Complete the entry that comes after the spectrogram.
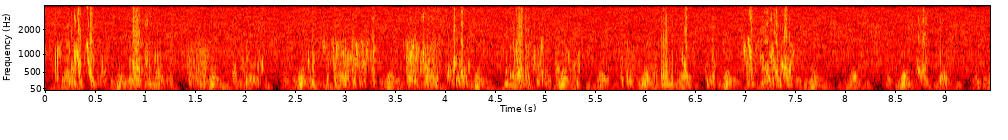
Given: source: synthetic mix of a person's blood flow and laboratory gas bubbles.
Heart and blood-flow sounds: Doppler ultrasound of blood flow; precordium
0.07-0.61 s: bubbles
0.82-1.29 s: bubbles
1.41-1.65 s: bubbles
1.81-2.22 s: bubbles
2.60-3.32 s: bubbles
3.58-3.96 s: bubbles
4.00-4.28 s: bubbles
4.58-5.04 s: bubbles
5.09-5.38 s: bubbles
5.75-5.92 s: bubbles
6.00-6.48 s: bubbles
6.58-6.71 s: bubbles
6.96-7.53 s: bubbles
8.71-8.86 s: bubbles
8.92-9.06 s: bubbles
From the record:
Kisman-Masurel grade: 232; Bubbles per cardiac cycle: several, 3 to 8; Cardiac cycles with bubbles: 50 to 99%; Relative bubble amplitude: moderate (0.250 to 0.450); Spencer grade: 3 (all of the cardiac periods contain showers or single bubble signals, but not dominating or overriding the cardiac motion signals); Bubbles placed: only in the low amplitude regions of the cardiac cycle

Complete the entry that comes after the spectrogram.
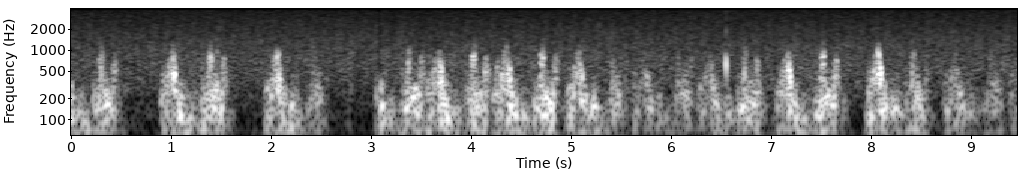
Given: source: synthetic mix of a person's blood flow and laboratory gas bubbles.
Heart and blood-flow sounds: Doppler ultrasound of blood flow; precordium
1.42-1.50 s: bubbles
6.52-6.59 s: bubbles
From the record:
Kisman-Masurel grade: 123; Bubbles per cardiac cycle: 1 to 2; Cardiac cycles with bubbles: 10 to 50%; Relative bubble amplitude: loud (0.450 to 0.775); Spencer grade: 2 (many but less than half of the cardiac periods contain bubble signals, singularly or in groups); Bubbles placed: anywhere in the cardiac cycle

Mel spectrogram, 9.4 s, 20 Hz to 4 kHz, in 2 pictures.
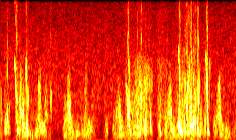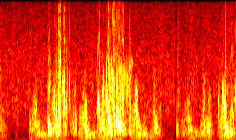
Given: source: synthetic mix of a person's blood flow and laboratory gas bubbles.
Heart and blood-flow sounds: Doppler ultrasound of blood flow; precordium
0.07-0.22 s: bubbles
0.26-0.60 s: bubbles
0.98-1.04 s: bubbles
2.48-3.05 s: bubbles
3.13-3.34 s: bubbles
3.50-4.21 s: bubbles
5.64-6.26 s: bubbles
6.62-7.37 s: bubbles
9.07-9.44 s: bubbles
From the record:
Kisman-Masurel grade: 333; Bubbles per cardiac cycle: rolling drumbeat, 9 or more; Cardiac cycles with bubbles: 50 to 99%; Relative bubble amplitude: loud (0.450 to 0.775); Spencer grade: 3 (all of the cardiac periods contain showers or single bubble signals, but not dominating or overriding the cardiac motion signals); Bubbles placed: only in the low amplitude regions of the cardiac cycle

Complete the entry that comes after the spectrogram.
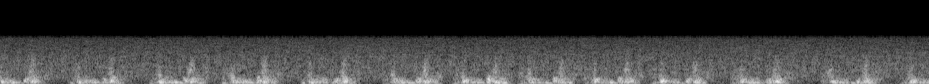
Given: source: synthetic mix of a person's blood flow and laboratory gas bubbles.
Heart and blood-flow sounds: Doppler ultrasound of blood flow; precordium
no bubbles
From the record:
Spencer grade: 0 (complete lack of bubble signals)

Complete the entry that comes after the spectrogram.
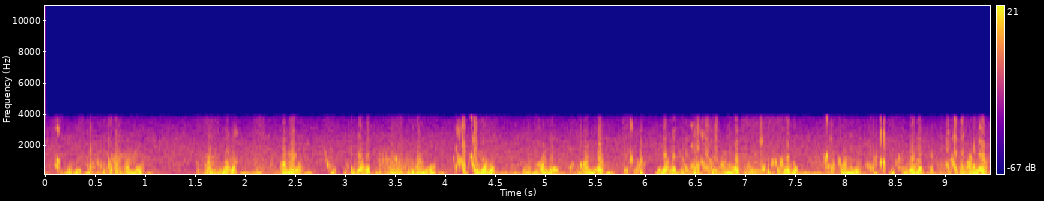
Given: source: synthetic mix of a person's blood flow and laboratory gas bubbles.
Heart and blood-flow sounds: Doppler ultrasound of blood flow; precordium
0.07-0.17 s: bubbles
0.30-0.93 s: bubbles
1.50-1.75 s: bubbles
1.81-1.93 s: bubbles
2.08-2.19 s: bubbles
2.33-2.55 s: bubbles
2.77-2.94 s: bubbles
2.98-3.10 s: bubbles
3.31-3.80 s: bubbles
4.05-4.54 s: bubbles
4.75-4.96 s: bubbles
5.03-5.12 s: bubbles
5.23-5.28 s: bubbles
5.31-5.40 s: bubbles
5.77-6.01 s: bubbles
6.17-6.79 s: bubbles
6.96-7.45 s: bubbles
7.72-8.08 s: bubbles
8.20-8.60 s: bubbles
8.83-8.89 s: bubbles
8.94-9.41 s: bubbles
From the record:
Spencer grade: 3 (all of the cardiac periods contain showers or single bubble signals, but not dominating or overriding the cardiac motion signals); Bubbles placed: anywhere in the cardiac cycle

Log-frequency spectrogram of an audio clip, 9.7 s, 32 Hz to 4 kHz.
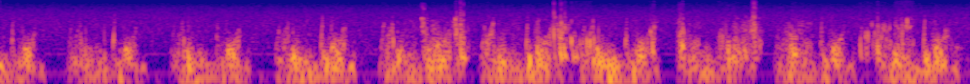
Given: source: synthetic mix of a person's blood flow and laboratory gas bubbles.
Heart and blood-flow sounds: Doppler ultrasound of blood flow; precordium
4.20-4.69 s: bubbles
4.84-4.92 s: bubbles
5.51-5.95 s: bubbles
6.48-6.61 s: bubbles
6.76-7.01 s: bubbles
7.17-7.64 s: bubbles
7.88-8.13 s: bubbles
8.57-8.87 s: bubbles
8.94-9.14 s: bubbles
From the record:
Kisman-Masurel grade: 223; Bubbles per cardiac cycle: several, 3 to 8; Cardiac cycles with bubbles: 10 to 50%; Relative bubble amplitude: loud (0.450 to 0.775); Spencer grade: 2 (many but less than half of the cardiac periods contain bubble signals, singularly or in groups); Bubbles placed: only in the low amplitude regions of the cardiac cycle

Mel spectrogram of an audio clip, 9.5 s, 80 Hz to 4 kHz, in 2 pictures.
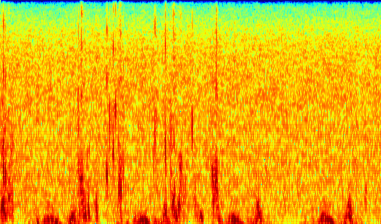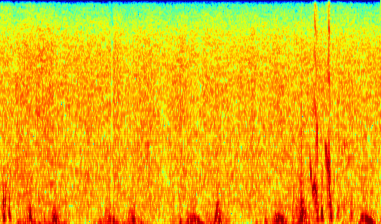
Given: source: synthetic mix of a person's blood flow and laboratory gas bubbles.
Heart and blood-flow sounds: Doppler ultrasound of blood flow; precordium
0.00-0.19 s: bubbles
0.95-1.25 s: bubbles
1.30-1.56 s: bubbles
1.90-1.99 s: bubbles
2.03-2.33 s: bubbles
2.38-2.56 s: bubbles
2.62-2.78 s: bubbles
4.33-4.43 s: bubbles
4.54-4.60 s: bubbles
4.76-4.92 s: bubbles
5.09-5.20 s: bubbles
8.38-9.19 s: bubbles
From the record:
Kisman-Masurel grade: 233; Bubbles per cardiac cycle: several, 3 to 8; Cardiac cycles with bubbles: 50 to 99%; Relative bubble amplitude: loud (0.450 to 0.775); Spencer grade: 3 (all of the cardiac periods contain showers or single bubble signals, but not dominating or overriding the cardiac motion signals); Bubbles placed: only in the low amplitude regions of the cardiac cycle

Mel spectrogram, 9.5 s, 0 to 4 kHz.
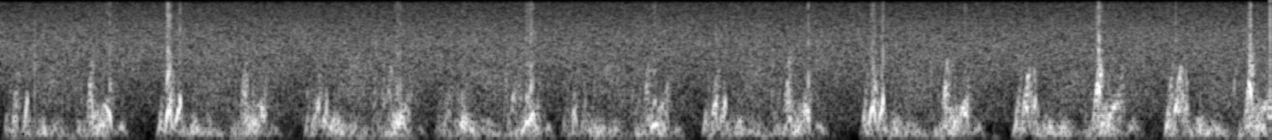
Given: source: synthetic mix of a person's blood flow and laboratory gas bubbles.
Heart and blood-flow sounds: Doppler ultrasound of blood flow; precordium
no bubbles
From the record:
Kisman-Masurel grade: 000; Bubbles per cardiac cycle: 0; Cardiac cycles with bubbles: 0%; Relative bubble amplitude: no bubbles discernible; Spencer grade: 0 (complete lack of bubble signals)

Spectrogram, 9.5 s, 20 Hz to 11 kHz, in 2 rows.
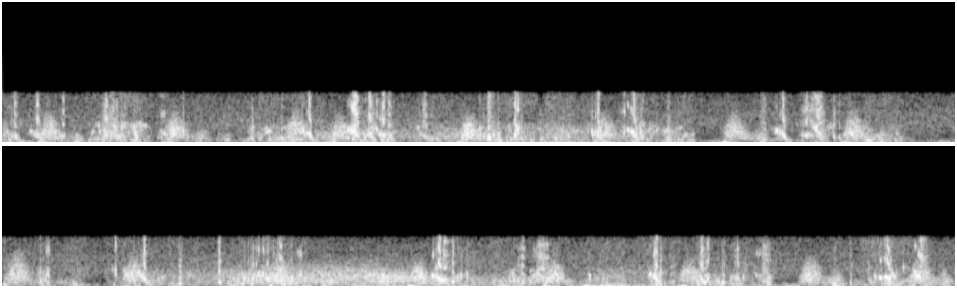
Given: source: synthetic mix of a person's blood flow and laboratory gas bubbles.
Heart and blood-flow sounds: Doppler ultrasound of blood flow; subclavian vein
0.00-0.36 s: bubbles
0.42-0.94 s: bubbles
1.10-1.61 s: bubbles
1.68-2.27 s: bubbles
2.31-2.85 s: bubbles
2.91-3.04 s: bubbles
3.08-3.48 s: bubbles
3.78-4.51 s: bubbles
4.74-4.83 s: bubbles
4.91-5.04 s: bubbles
5.09-5.20 s: bubbles
5.27-5.67 s: bubbles
5.82-6.31 s: bubbles
6.67-6.71 s: bubbles
6.88-7.16 s: bubbles
7.19-7.55 s: bubbles
7.67-8.17 s: bubbles
8.21-8.64 s: bubbles
8.88-9.49 s: bubbles
From the record:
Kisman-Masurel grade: 332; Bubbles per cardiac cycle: rolling drumbeat, 9 or more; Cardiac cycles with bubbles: 50 to 99%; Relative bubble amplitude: moderate (0.250 to 0.450); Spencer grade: 3 (all of the cardiac periods contain showers or single bubble signals, but not dominating or overriding the cardiac motion signals); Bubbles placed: anywhere in the cardiac cycle

